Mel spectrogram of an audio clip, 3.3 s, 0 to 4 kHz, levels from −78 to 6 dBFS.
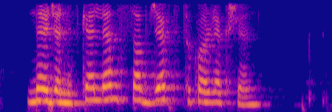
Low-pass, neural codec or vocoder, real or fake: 3.6 kHz; none; real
